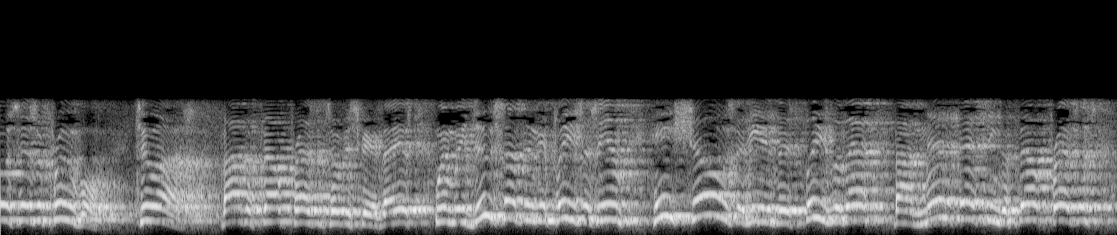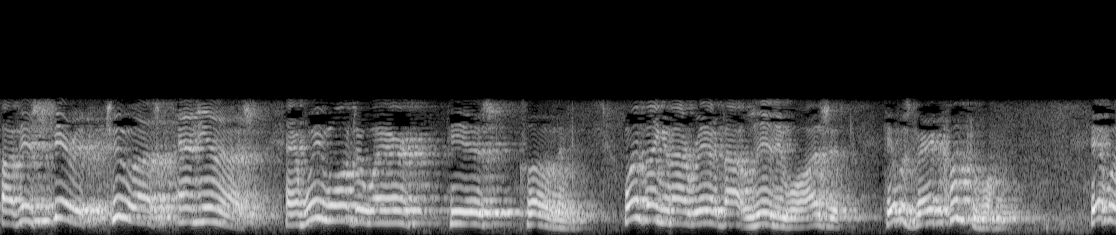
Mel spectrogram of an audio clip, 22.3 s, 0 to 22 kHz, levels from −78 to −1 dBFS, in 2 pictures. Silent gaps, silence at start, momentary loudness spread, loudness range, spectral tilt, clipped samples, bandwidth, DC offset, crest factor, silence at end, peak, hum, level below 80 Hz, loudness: none; 0 s; 4 LU; 2 LU; -10.5 dB/octave; under 0.1%; 4 kHz; under 0.1%; 12 dB; 0 s; 0 dBFS; none; -64 dBFS; -14 LUFS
